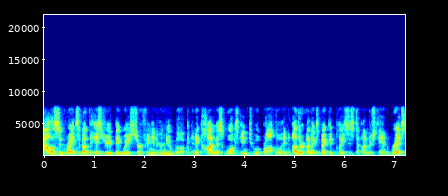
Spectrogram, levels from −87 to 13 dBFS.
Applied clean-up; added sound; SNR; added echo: none; Fireworks; 18 dB; reverberation time 0.2 s.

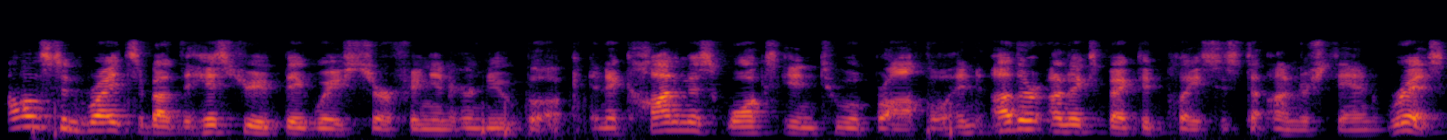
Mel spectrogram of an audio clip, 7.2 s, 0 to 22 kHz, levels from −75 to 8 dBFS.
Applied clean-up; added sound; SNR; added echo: neural mask model DeepFilterNet 3.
